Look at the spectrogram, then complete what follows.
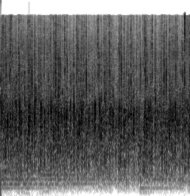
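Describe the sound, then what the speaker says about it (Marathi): Loud, dense applause from an audience at a comedy stage show, steady and continuous throughout with a broad clapping wash and no pauses. "जोरदार टाळ्या."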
